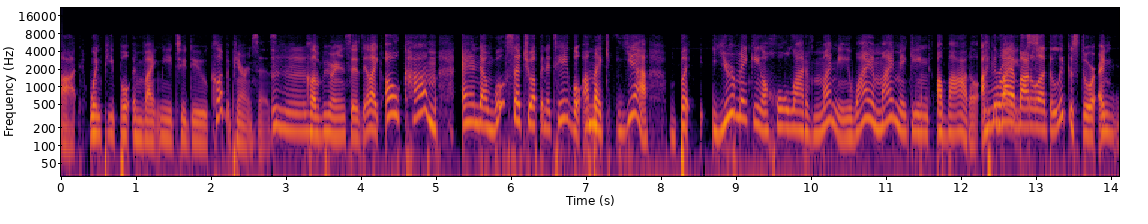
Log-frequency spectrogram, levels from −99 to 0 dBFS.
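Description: Bit errors on an ADPCM link hit this speech clip at 6.95–7.53 s and 11.32–11.69 s. Each flipped bit derails the decoder's step size and predictor, causing pops and rough bursts.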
